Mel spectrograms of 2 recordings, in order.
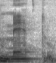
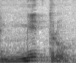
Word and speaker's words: metro: Perceba que eu não falo metro, é metro, certo? Porque é me. Então, ele tem sempre som de E, não é?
